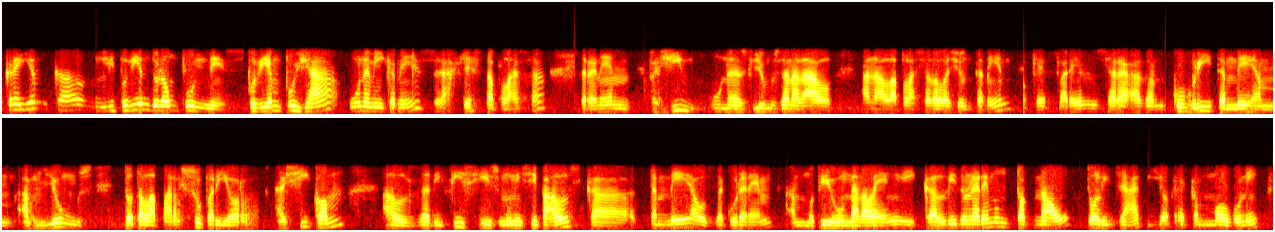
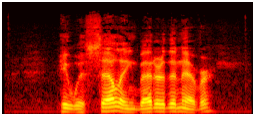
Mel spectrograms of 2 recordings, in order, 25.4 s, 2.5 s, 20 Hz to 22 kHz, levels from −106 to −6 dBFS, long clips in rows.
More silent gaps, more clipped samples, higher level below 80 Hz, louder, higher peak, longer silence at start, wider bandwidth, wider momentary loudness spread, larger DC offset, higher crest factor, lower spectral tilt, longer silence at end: neither; neither; first, -66 dBFS vs -80 dBFS; first, -23 LUFS vs -36 LUFS; first, -2 dBFS vs -16 dBFS; second, 0.05 s vs 0.6 s; second, 4 kHz vs 14 kHz; about the same, 12 LU vs 10 LU; neither; about the same, 20 dB vs 20 dB; first, -9.5 dB/octave vs -5 dB/octave; second, 0.15 s vs 0.4 s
